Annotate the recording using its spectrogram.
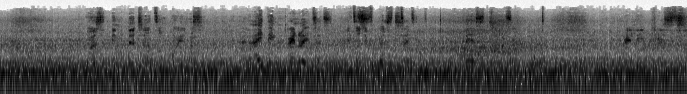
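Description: Steady in-cabin engine and road drone of a turbocharged flat-four Subaru WRX STi wagon cruising at an even engine speed, with no revving.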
